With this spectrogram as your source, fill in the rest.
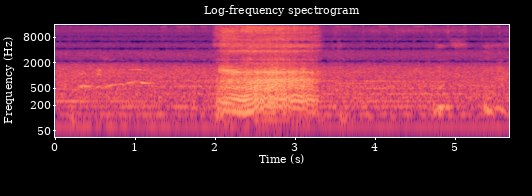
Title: Snoring in the dark...could you sleep to this. Oh and the fan is even going.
